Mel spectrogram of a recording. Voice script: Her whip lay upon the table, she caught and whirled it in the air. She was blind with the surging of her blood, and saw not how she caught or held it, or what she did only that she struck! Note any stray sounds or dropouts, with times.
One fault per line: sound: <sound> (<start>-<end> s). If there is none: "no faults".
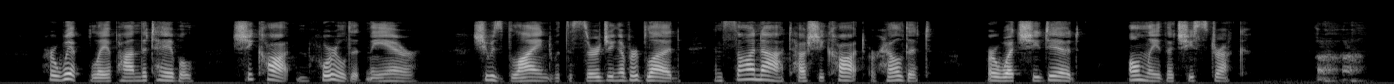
sound: laugh (13.1-13.7 s)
